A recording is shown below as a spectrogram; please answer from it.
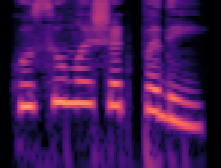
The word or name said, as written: ಕುಸುಮಷಟ್ಪದಿ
